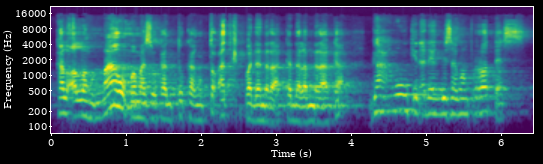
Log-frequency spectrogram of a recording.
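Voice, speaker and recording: A man preaching a sermon in a mosque hall, swinging from loud emphasis to a hushed, near-whispered delivery. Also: mid-range voice. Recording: echoey hall with long reverb.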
